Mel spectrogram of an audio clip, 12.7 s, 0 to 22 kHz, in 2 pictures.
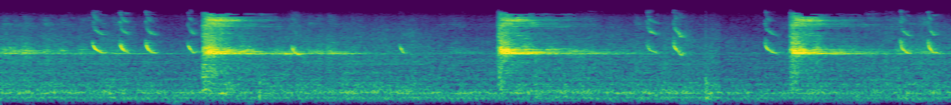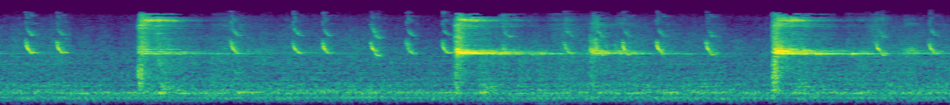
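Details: Flock of Oriental greenfinches feeding on aphid galls on Japanese zelkova leaves, early June 2012, Japan: short high twittering chirps broken about every two seconds by sharp cracking taps of pecking.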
